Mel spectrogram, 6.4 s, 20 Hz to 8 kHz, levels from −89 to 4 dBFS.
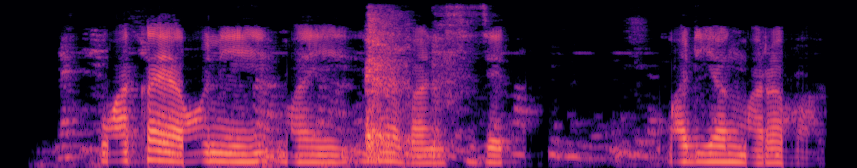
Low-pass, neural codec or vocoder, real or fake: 7.2 kHz; none; real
